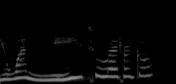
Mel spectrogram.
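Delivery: gentle, softened, hushed voice. Retelling God's reply to the pleading, in a softened voice. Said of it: "his voice softening and saying".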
